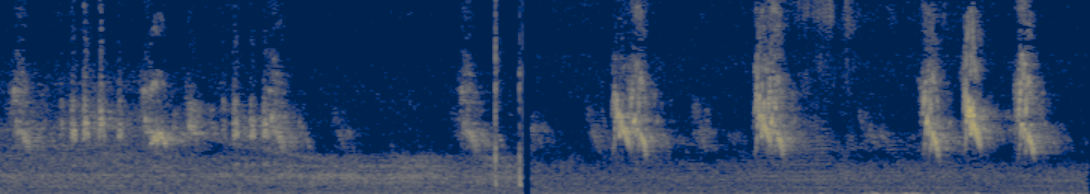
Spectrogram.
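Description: Small songbirds chirping: a run of short, high chirps that come more thickly in the second half, over a low steady background rumble.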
